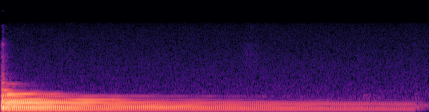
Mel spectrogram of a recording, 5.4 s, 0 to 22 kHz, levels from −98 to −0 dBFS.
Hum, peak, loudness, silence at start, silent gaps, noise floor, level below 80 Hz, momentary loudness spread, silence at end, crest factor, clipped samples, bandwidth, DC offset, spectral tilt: none; -4 dBFS; -23 LUFS; 0 s; none; -46 dBFS; -38 dBFS; 26 LU; 0.3 s; 20 dB; under 0.1%; 2.8 kHz; under 0.1%; -12 dB/octave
